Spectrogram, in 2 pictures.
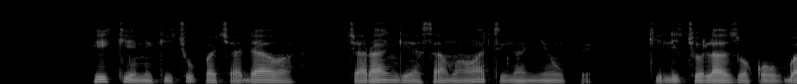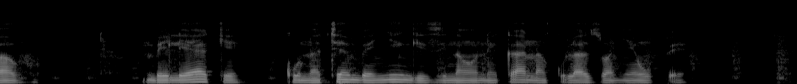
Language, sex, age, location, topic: Swahili, male, 18-24, Kisii, health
